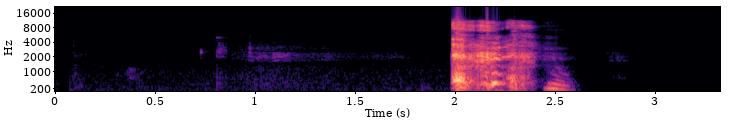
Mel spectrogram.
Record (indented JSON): {
  "cough_length": "3.3 s",
  "cough_amplitude": 32768,
  "cough_signal_mean_std_ratio": 0.23,
  "survey_phase": "beta (2021-08-13 to 2022-03-07)",
  "age": "18-44",
  "gender": "Female",
  "wearing_mask": "No",
  "symptom_none": true,
  "smoker_status": "Never smoked",
  "respiratory_condition_asthma": true,
  "respiratory_condition_other": false,
  "recruitment_source": "REACT",
  "submission_delay": "2 days",
  "covid_test_result": "Negative",
  "covid_test_method": "RT-qPCR",
  "influenza_a_test_result": "Negative",
  "influenza_b_test_result": "Negative"
}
